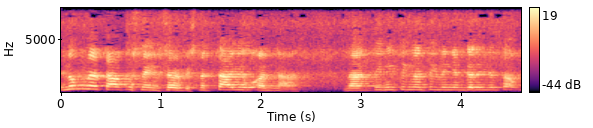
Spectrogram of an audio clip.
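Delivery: ordinary talk, nothing marked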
